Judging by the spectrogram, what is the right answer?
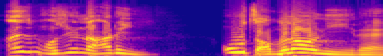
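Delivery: high, loud, angry shouted tirade. Retelling how someone cursed the speaker out on seeing them: retelling a loud cursing-out. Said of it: "他就破口大骂".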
